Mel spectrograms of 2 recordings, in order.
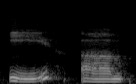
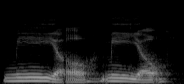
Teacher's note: So that's the high front tense vowel, E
